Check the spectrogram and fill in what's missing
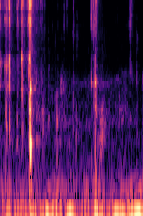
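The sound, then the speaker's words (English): Crisp crunching as someone bites into crunchy food right at an Amazon Prime microphone, with several sharp crackly bursts spread unevenly over a moment and no talking. “Crunch I'm going to take another bite.”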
